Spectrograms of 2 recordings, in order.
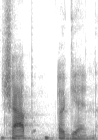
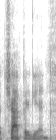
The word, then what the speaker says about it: Chapgin: It's Chap again. Chapgin. Yeah, Chap again. So when I'm saying it very fast, I say Chapgin. So it's Chapgin. Chap again, yeah.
